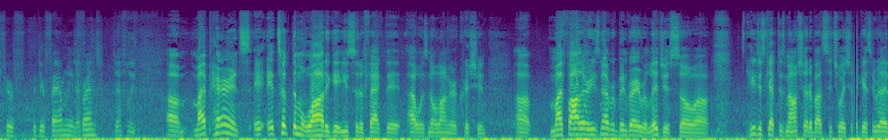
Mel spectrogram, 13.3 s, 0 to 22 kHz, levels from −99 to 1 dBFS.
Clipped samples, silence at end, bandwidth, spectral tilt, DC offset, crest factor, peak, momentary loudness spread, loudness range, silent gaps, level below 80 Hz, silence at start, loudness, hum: under 0.1%; 0 s; 13.5 kHz; -5 dB/octave; under 0.1%; 12 dB; -4 dBFS; 17 LU; 5 LU; none; -28 dBFS; 0 s; -20 LUFS; none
